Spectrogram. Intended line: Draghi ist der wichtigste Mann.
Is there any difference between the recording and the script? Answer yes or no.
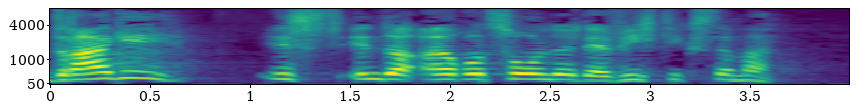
yes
